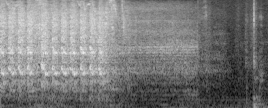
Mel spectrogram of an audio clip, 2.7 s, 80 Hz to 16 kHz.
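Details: Dodge Dakota R/T 5.9L Magnum V8 with a misfire, during compression test with a plug removed: steady even cranking whir, cylinder reading about 120 psi; normal cranking.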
